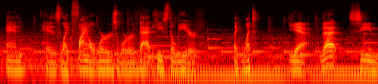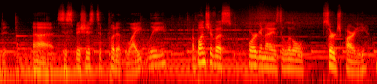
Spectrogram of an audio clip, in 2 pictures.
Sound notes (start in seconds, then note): none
